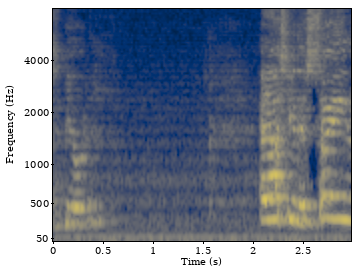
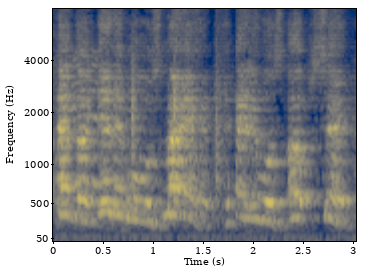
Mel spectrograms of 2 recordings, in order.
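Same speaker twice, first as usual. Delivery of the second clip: preaching at full force; 3 semitones higher than usual. Acted. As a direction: drive it home to the church. Preaching climax with congregation responses.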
